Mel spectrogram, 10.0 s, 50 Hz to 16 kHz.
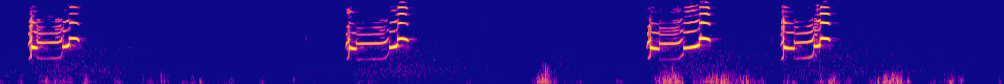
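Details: A Eurasian curlew (Numenius arquata arquata) at Spiggie, Shetland, U.K., in July 2013 gives four loud, rich, rising whistled calls at uneven intervals over ten seconds, with low rumbling thumps and wind-like noise underneath.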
